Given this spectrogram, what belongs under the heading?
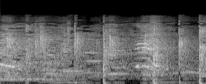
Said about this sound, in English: I'm happy for you. I'm praising you. I'm giving you applause. I'm patting you on the back.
